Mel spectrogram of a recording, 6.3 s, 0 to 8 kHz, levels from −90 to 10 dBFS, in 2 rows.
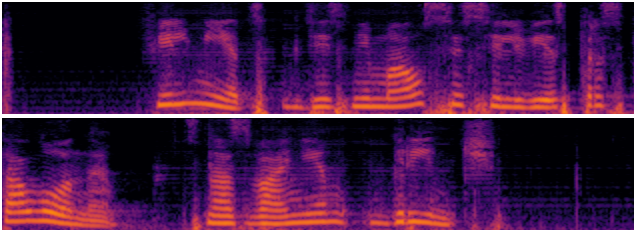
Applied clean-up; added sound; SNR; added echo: neural separator model SepFormer DNS4.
